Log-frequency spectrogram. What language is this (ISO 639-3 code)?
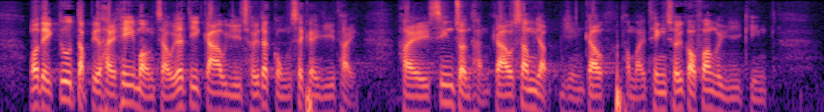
yue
